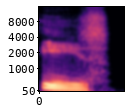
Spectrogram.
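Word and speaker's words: Ys: but uh it was according to the official developers pronounced ease as an e a s e e's why they decided to put a y in front of there so you want to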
